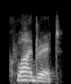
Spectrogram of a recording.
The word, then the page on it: quadrat: Indian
